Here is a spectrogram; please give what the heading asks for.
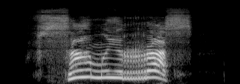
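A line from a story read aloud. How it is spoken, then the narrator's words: Exclaiming. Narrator (Russian): воскликнул Кенуа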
